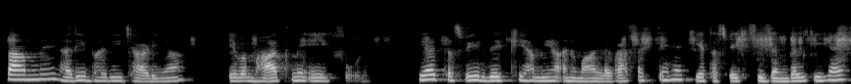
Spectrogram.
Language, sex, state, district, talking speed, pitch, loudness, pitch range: Hindi, male, Uttar Pradesh, Gorakhpur, 185 wpm, 165 Hz, -22 LUFS, 155-195 Hz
